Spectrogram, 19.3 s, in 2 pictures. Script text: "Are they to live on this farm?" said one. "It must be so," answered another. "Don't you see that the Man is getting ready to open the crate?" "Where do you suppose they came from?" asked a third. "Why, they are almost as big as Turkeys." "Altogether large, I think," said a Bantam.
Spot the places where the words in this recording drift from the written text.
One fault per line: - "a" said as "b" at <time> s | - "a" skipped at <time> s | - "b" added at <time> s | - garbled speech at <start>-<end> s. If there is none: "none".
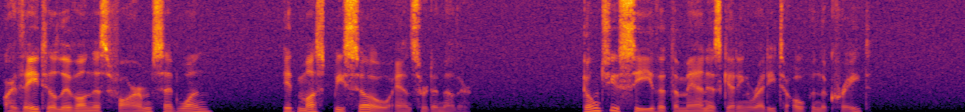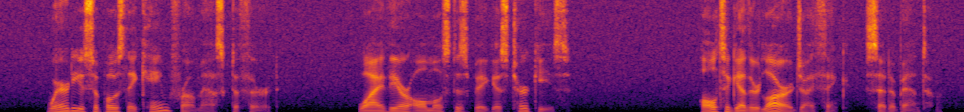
none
